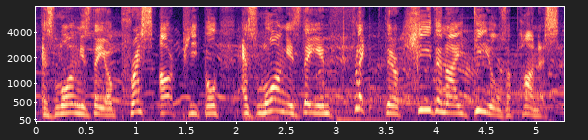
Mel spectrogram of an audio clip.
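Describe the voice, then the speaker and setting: An actor playing a fiery young revolutionary in a radio drama, impassioned and declamatory. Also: male voice, sits high, expressive, normal speed, music in the background. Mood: defiant.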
